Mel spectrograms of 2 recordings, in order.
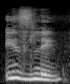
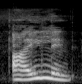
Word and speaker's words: island: For example, you read island. It is not island, it is island because the letter S is silent.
